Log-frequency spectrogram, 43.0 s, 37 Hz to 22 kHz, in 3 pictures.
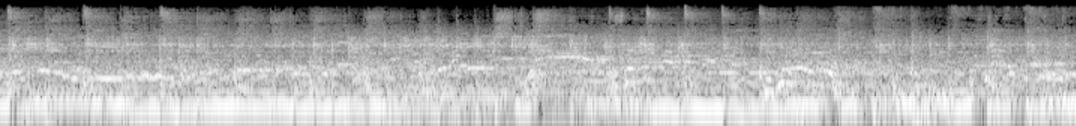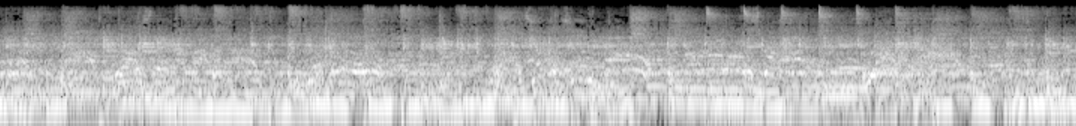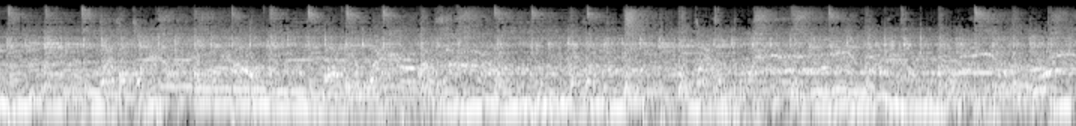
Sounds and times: Guitar: 0:00.0 - 0:43.0
Rock and roll: 0:00.0 - 0:43.0
Singing: 0:13.0 - 0:20.0, 0:20.8 - 0:28.3, 0:29.8 - 0:35.8, 0:37.8 - 0:43.0.

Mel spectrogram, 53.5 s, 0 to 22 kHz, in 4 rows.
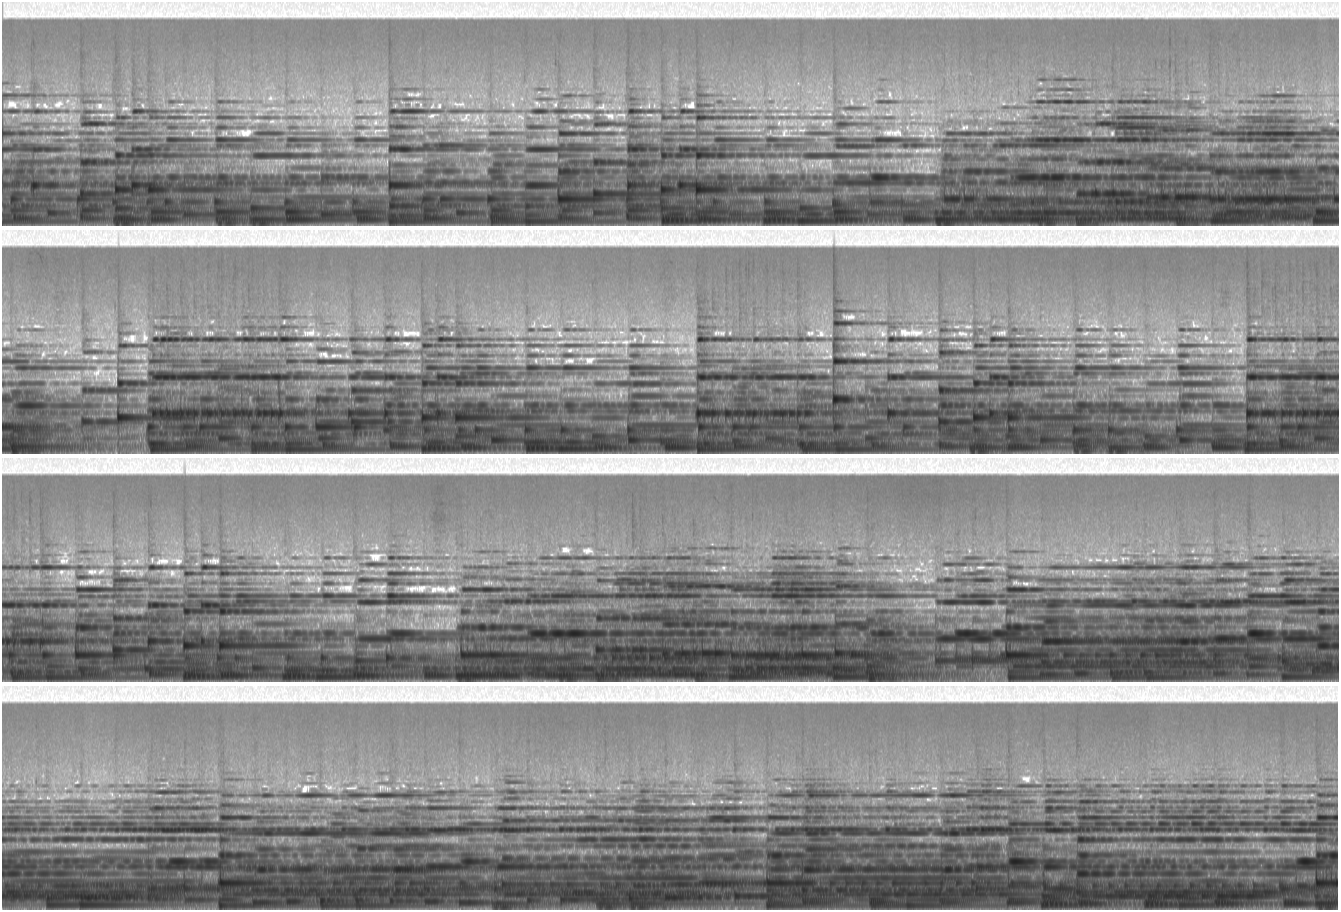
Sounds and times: Music: 0:00.0 - 0:53.4.

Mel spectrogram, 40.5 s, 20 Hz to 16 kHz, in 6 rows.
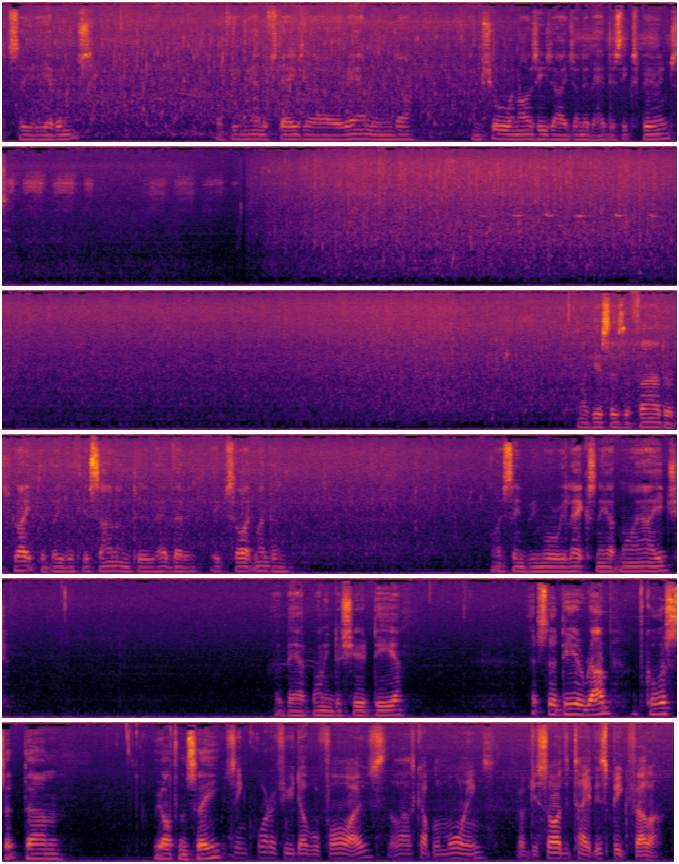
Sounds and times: Speech: 0:00.0 - 0:00.9, 0:02.2 - 0:04.1, 0:04.7 - 0:06.8, 0:19.3 - 0:23.1, 0:25.2 - 0:27.1, 0:29.7 - 0:31.1, 0:32.3 - 0:34.4, 0:35.3 - 0:40.4.

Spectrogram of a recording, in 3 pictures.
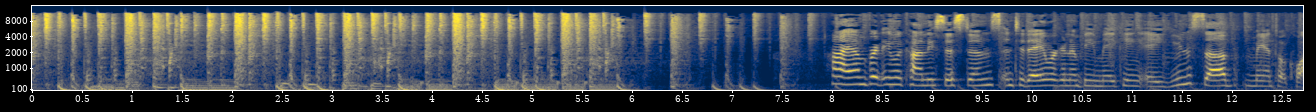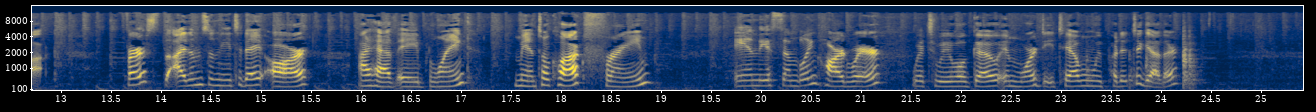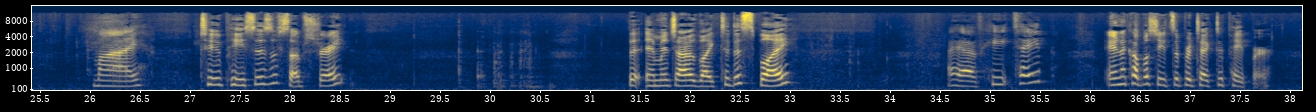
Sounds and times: Speech: 0:08.0 - 0:12.9, 0:13.7 - 0:19.0, 0:19.8 - 0:24.2, 0:26.0 - 0:28.6, 0:31.4 - 0:33.1, 0:34.6 - 0:35.6, 0:36.2 - 0:37.9.

